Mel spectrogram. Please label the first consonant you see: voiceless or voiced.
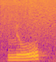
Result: voiced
